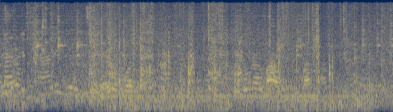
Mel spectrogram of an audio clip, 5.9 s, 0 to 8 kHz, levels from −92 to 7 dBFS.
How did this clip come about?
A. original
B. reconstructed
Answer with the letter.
A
